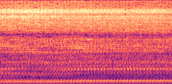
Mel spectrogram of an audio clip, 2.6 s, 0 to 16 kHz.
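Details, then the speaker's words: 1982–83 Honda V45 Sabre cafe-racer four-cylinder, final start after won't-start debugging, no choke: smooth even low burble with no misses, firing on all four cylinders at idle without adjustments; engine getting hot. "It starts up. Now, I did let it run a little bit longer before, and it does seem to be firing on all 4 cylinders."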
